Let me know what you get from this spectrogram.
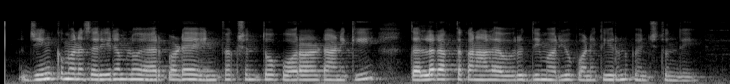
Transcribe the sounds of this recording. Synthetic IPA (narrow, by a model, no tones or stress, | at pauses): d͡ʒiŋkmɐnɐʃɐɾiːɾɐmlo̞ːe̞ːɾpɐɽeːinpʰekʂɐnt̪o̞ːpɔːɾaːɽɐʈaːniki | t̪ɐlːɐɾɐk̚t̪ɐkɐnaːlɐɐbʱiɾud̪ːimɐɾijupɐnit̪iːɾunupe̞ɲt͡ʃu̥t̪und̪i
